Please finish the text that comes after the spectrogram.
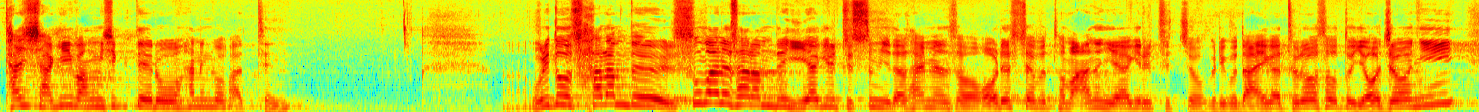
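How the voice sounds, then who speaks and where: High-voiced man preaching in an echoing church. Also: expressive, brisk. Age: late 30s. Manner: chatty and self-deprecating, many fillers and restarts. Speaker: youth pastor. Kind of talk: conversational sermon. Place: church sanctuary. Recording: long hall reverb.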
